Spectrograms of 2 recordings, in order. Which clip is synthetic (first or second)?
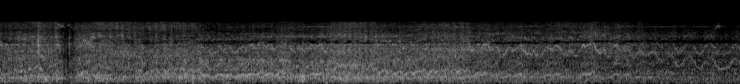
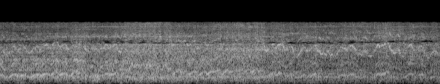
first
